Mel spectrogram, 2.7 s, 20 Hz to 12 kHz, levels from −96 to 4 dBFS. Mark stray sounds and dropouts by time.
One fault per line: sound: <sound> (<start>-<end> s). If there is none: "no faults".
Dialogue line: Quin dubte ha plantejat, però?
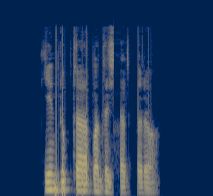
sound: dropout (1.4-1.5 s)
